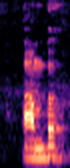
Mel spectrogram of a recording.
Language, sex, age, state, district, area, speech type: Punjabi, male, 45-60, Punjab, Mansa, rural, spontaneous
